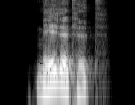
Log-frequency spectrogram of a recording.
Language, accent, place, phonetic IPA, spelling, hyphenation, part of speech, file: German, Germany, Berlin, [ˈmɛldətət], meldetet, mel‧de‧tet, verb, De-meldetet.ogg
- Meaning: inflection of melden: 1. second-person plural preterite 2. second-person plural subjunctive II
